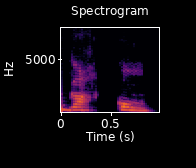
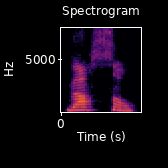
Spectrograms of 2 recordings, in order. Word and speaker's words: garçon: It's never garcon, it's garçon, garçon, ki sound.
